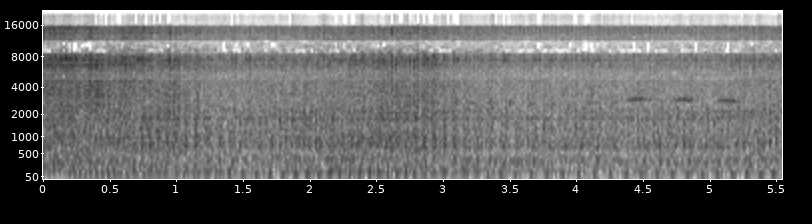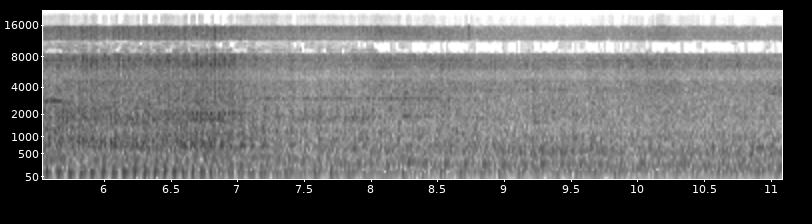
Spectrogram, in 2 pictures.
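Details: Royal Enfield Classic 350 at about 80,000 km, after an engine rebuild with new crank bearings to cure a crank noise: steady, clean single-cylinder idle of about three beats a second with no crank knock. The crank noise is gone.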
